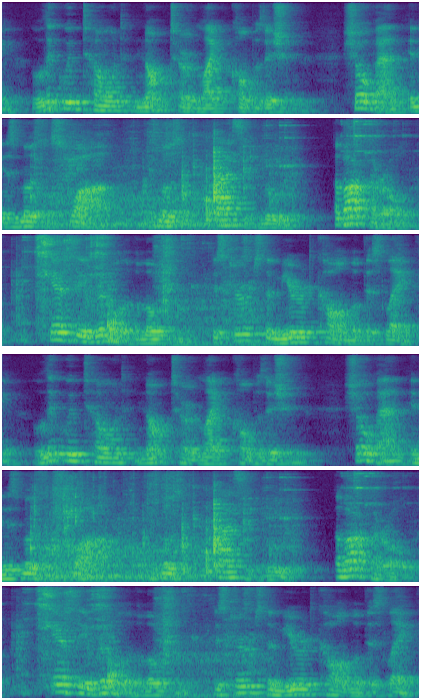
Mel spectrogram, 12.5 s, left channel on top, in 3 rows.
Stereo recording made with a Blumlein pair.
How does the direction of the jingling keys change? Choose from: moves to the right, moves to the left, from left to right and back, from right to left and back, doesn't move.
moves to the left.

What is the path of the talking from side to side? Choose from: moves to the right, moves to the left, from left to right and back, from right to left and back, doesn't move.
doesn't move.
